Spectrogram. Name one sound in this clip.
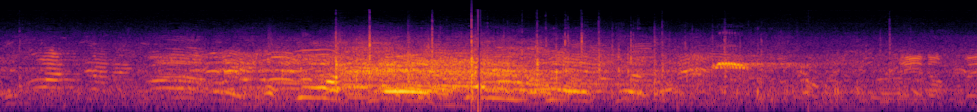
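A crowd of spectators cheers loudly, then quiets.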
